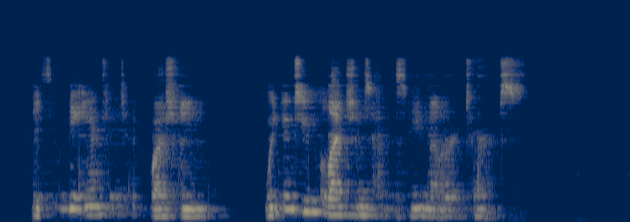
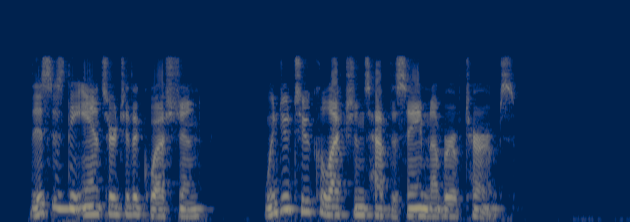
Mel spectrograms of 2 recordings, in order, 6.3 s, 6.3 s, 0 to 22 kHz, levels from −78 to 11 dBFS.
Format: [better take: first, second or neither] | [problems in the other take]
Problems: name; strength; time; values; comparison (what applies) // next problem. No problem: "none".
second | noise reduction (neural mask model DeepFilterNet 3)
